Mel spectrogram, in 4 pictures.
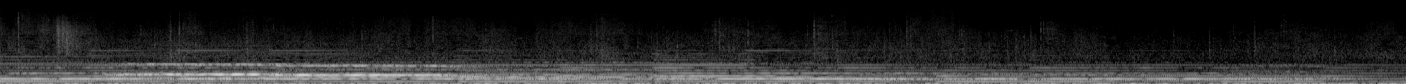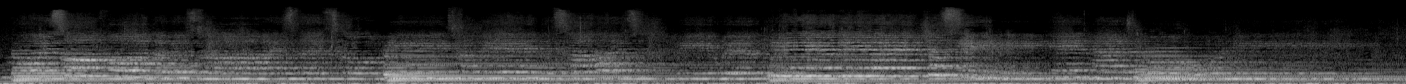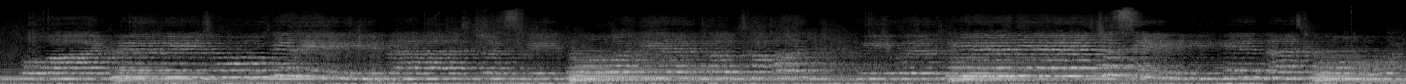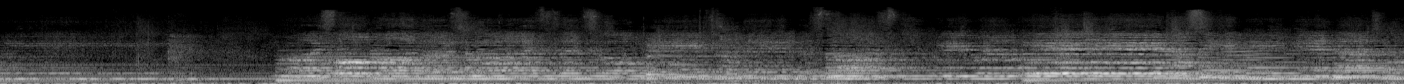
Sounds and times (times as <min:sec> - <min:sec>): Choir: 0:00.0 - 0:56.2.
